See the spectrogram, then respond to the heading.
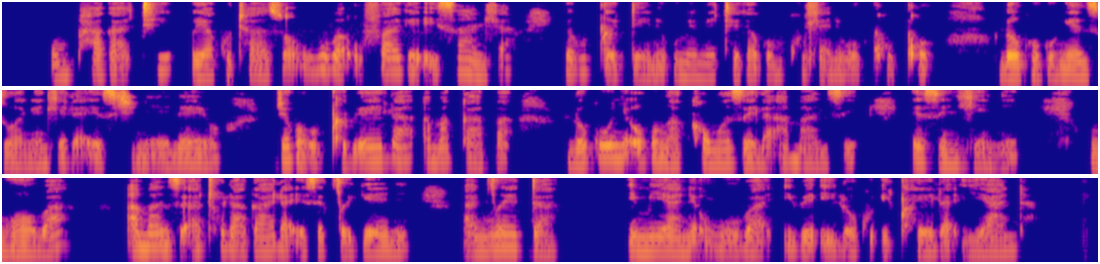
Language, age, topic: North Ndebele, 36-49, health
